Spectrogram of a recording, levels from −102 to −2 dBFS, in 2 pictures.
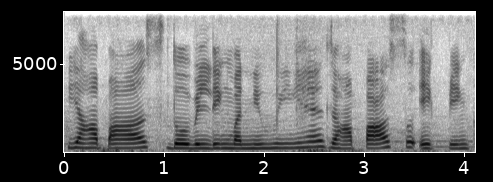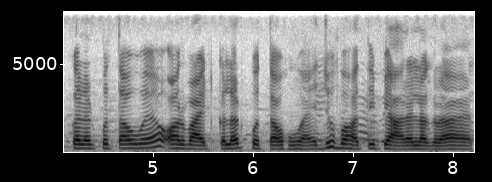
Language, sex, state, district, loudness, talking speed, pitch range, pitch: Hindi, male, Madhya Pradesh, Katni, -15 LUFS, 205 wpm, 220-255 Hz, 235 Hz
